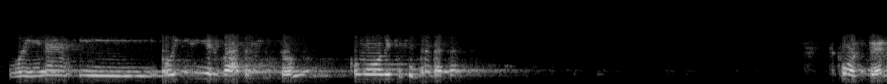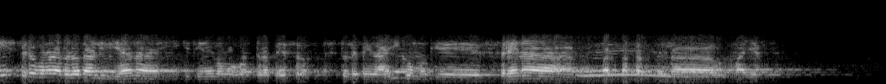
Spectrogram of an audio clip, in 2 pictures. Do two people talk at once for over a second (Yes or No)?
Yes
